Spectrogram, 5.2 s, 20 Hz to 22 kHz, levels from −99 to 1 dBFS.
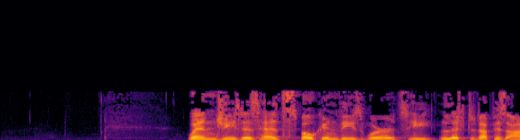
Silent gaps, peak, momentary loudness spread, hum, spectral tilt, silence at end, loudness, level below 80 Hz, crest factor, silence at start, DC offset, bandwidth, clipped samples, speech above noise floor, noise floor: none; -4 dBFS; 7 LU; none; -4 dB/octave; 0 s; -23 LUFS; -68 dBFS; 20 dB; 1.9 s; under 0.1%; 8 kHz; under 0.1%; 56 dB; -78 dBFS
